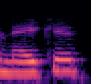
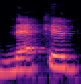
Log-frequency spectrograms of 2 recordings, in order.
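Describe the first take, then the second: First: It is said in a standard accent. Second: It is said in a Southern Highland accent.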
